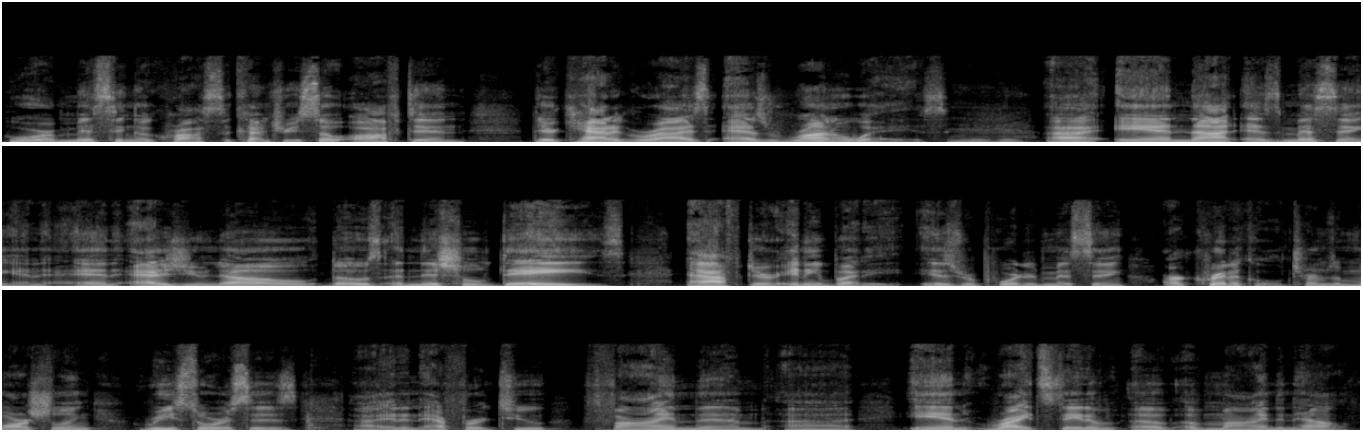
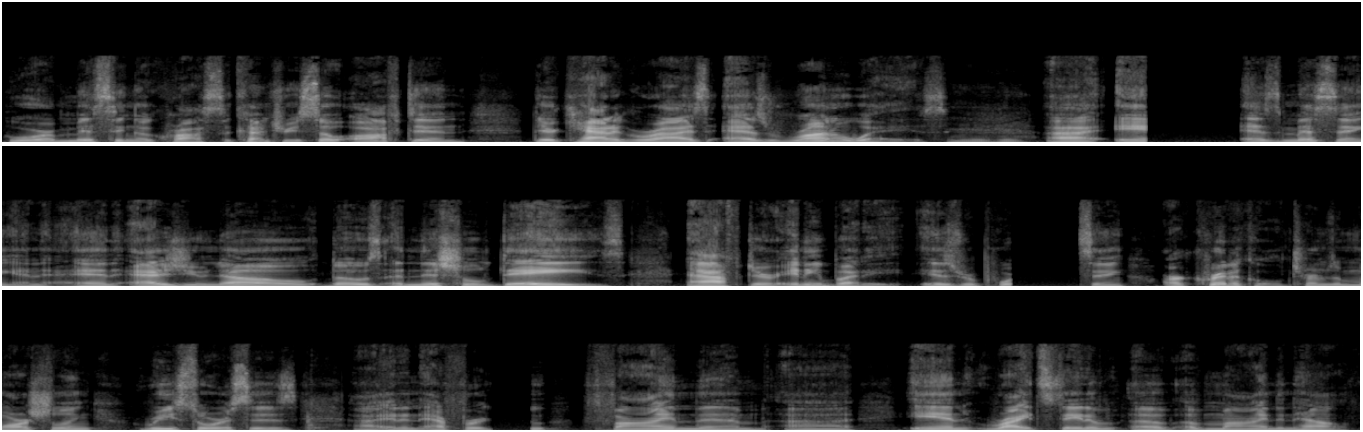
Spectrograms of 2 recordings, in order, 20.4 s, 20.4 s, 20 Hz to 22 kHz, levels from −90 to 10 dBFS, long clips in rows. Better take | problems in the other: first | audio cutting out; at 5.5 s, at 12 s and at 16 s

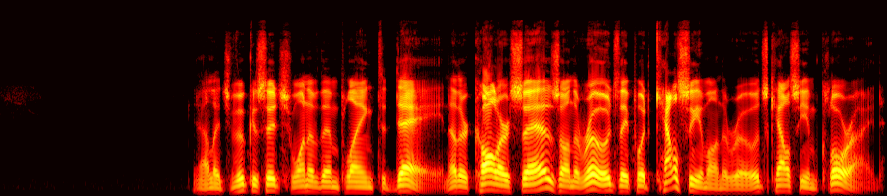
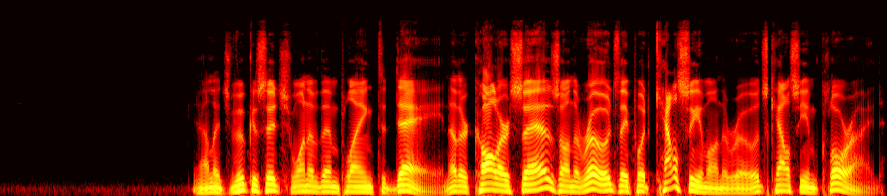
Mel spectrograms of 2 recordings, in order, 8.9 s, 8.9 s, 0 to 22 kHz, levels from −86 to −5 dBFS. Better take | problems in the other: second | thin; somewhat; fading below 300 Hz

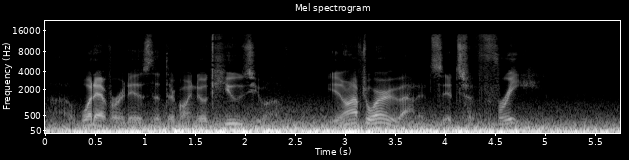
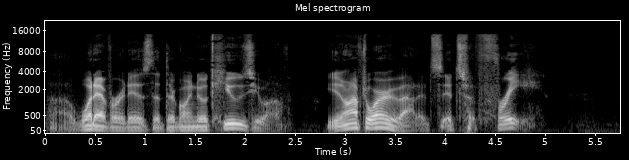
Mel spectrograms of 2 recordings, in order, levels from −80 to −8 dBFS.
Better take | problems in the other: second | low rumble; loud; throughout; 9 dB below the speech

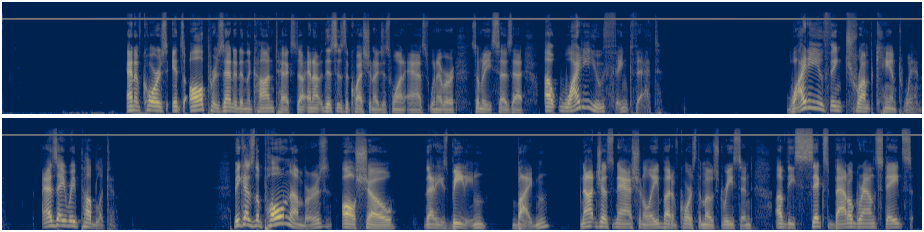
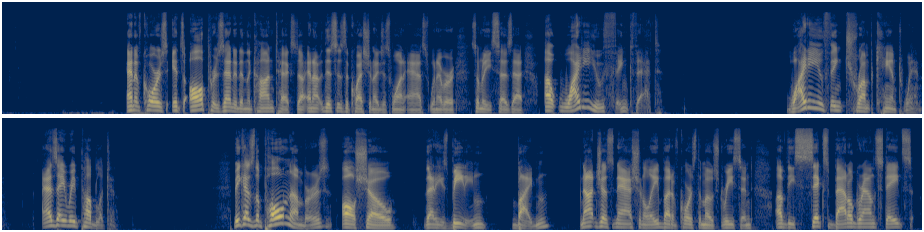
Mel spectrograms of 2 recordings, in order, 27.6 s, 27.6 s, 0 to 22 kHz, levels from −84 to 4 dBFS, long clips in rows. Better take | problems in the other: second | high-pitched whine; loud; throughout; 12 kHz, 9 dB below the speech

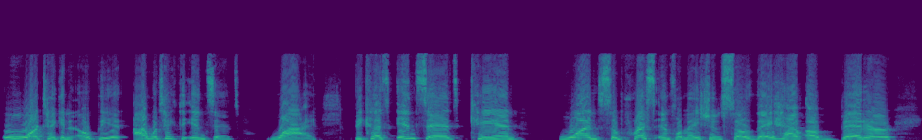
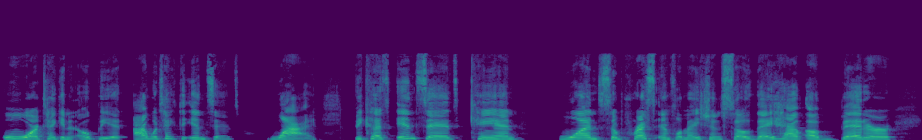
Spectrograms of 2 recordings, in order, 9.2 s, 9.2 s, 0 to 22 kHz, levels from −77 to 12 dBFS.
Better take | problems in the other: second | distortion; heavy; 7 dB below the speech

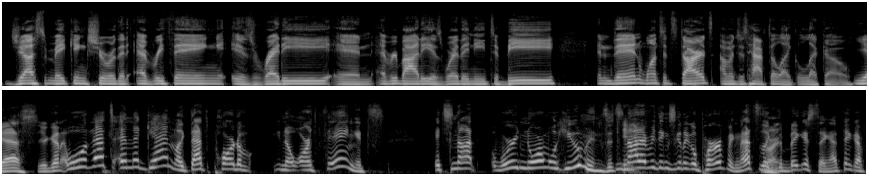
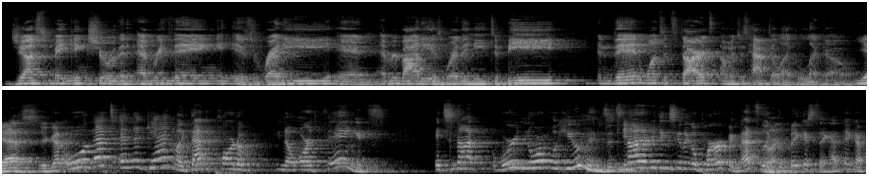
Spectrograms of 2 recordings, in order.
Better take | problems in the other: first | room echo; slight; dies away in 0.7 s

